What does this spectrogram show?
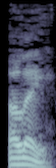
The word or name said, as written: Allay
